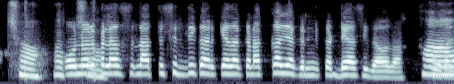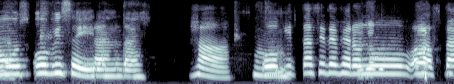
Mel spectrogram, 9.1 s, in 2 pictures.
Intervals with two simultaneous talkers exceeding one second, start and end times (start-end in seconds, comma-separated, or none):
none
